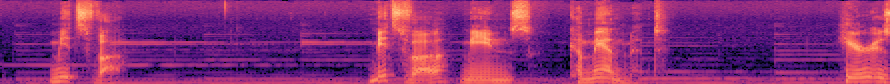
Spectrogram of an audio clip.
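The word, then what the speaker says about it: מִצְוָה: be pronounced va and the hey on the end is silent. So our first syllable would be mitzv and the second syllable va al together this is pronounced mitzvah. mitzvah.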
